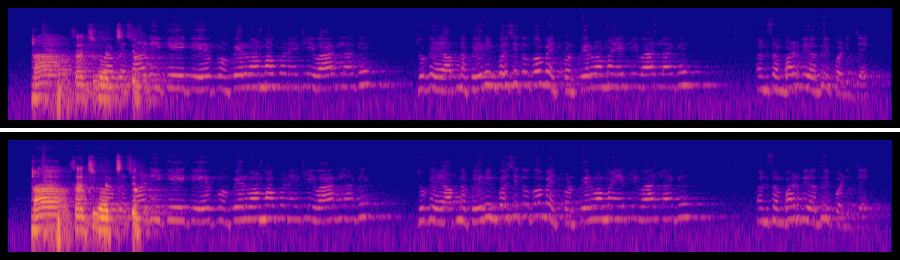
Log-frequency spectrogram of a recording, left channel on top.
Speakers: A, on the right (about 45°); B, on the left (about 35°).
A: હા સાચી
B: બીજું
A: વાત
B: આપડે
A: છે
B: સાડી કે કે પણ પહેરવામાં પણ એટલી વાર લાગે જોકે આપને પહેરીને પછી તો ગમે જ પણ પહેરવામાં એટલી વાર લાગે અને સંભાળવી અઘરી પડી જાય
